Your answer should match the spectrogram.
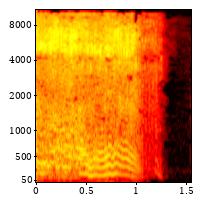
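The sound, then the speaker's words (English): A loud, sputtering fart noise made with the mouth, wet and buzzy with wavering pitch, lasting just over a second before cutting off into silence. “It's just really wet sounding fart noises.”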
